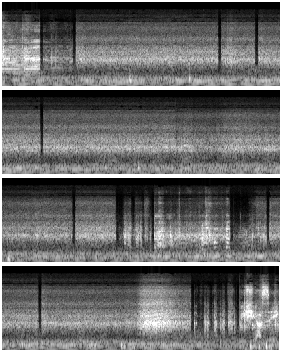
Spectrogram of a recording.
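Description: FM radio static from a Sony Ericsson mobile phone's built-in FM tuner being stepped through empty frequencies between stations, a steady hiss with short dropouts as each step is taken. A louder burst of sound, likely a weak station, comes in near the end.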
